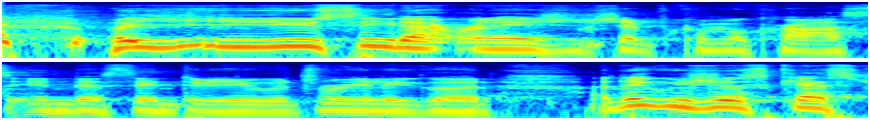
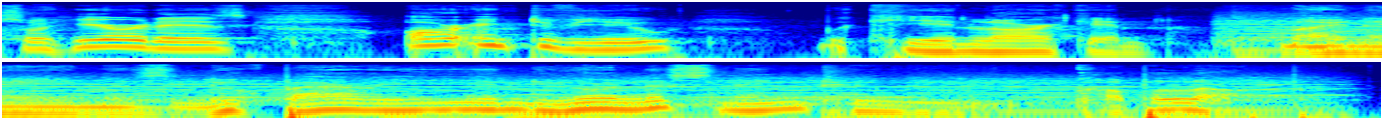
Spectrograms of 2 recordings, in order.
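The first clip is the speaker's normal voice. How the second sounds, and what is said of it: Put-on sexy voice. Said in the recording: “Are you trying to be sexy? ... That is my sexy voice, Kate. Don't undermine the sexiness.”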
